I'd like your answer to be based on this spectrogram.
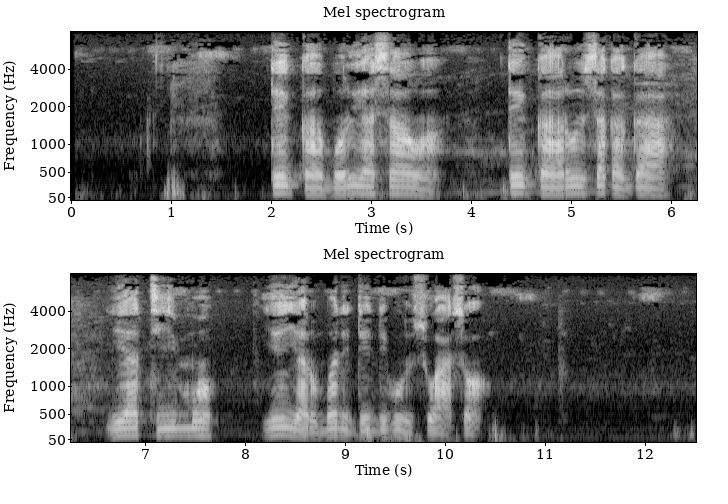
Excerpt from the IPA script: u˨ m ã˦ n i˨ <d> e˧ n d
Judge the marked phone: correct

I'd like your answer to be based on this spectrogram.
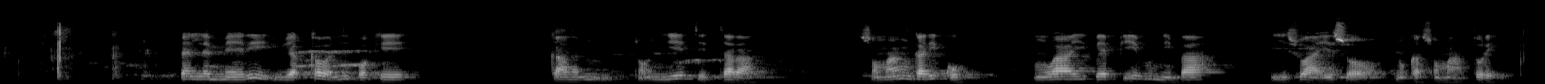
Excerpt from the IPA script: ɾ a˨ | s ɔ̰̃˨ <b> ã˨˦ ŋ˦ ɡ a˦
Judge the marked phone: incorrect: m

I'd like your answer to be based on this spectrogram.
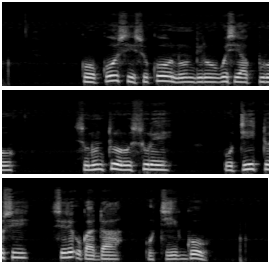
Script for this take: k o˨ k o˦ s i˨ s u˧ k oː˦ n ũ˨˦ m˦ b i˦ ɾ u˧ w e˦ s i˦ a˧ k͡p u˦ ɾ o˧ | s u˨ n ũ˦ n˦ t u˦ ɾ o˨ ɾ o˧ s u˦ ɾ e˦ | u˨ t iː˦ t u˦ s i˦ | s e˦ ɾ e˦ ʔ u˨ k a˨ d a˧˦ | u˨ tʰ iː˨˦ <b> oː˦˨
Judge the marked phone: incorrect: ɡ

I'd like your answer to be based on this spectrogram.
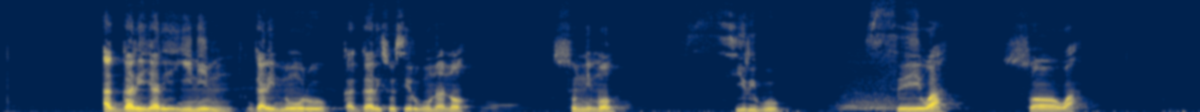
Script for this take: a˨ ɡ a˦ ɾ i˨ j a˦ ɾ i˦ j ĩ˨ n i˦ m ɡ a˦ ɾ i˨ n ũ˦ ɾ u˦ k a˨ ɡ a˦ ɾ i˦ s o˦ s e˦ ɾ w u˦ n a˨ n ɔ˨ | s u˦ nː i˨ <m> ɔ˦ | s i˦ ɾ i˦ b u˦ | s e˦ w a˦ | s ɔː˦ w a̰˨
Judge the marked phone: correct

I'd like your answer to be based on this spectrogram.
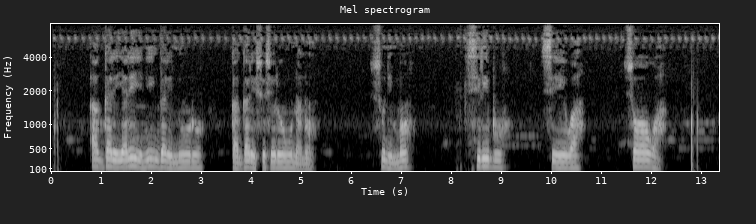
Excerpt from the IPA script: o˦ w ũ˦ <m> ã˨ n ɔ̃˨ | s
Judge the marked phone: incorrect: n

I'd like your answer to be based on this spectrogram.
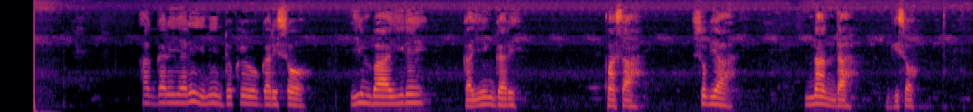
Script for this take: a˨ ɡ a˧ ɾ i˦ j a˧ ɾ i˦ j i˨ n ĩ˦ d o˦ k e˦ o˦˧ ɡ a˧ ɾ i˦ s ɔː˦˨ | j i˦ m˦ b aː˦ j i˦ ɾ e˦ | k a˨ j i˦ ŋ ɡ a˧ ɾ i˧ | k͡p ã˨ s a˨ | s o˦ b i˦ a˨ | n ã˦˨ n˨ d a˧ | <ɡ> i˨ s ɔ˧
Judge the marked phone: correct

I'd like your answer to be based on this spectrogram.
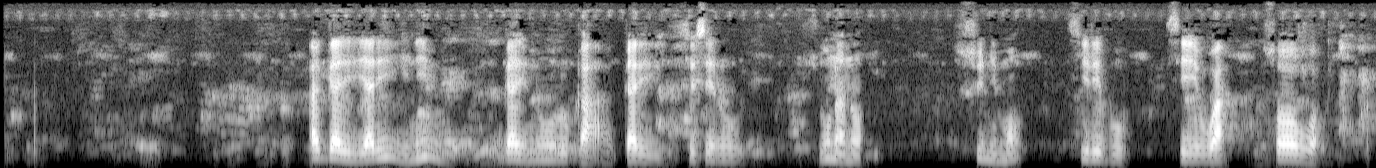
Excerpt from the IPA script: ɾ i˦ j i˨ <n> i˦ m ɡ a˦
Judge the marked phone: correct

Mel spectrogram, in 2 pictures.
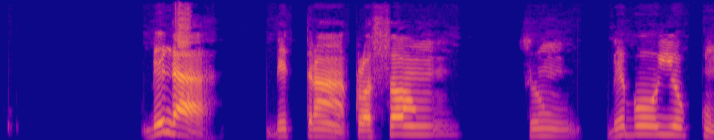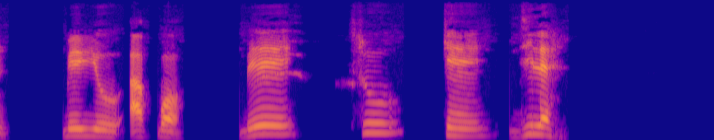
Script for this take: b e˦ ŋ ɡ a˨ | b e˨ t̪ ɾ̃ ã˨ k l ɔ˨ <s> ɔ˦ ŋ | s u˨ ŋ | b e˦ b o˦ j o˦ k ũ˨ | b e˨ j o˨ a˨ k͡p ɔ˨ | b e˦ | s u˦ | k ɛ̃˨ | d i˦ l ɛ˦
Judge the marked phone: correct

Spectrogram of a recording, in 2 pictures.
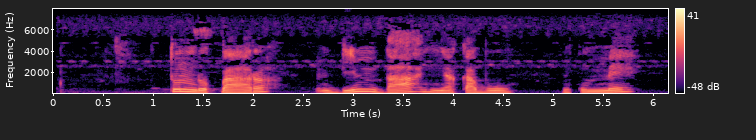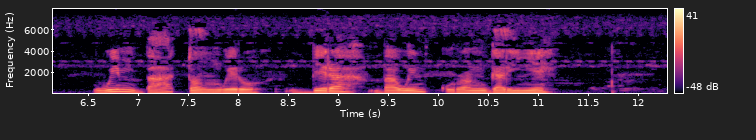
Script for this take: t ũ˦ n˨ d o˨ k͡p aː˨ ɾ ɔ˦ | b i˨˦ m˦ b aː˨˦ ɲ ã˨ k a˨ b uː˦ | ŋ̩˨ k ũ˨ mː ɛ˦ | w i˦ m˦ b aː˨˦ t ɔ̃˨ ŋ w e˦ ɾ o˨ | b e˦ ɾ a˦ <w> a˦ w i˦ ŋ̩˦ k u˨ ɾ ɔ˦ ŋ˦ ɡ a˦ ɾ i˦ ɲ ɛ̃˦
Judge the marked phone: incorrect: b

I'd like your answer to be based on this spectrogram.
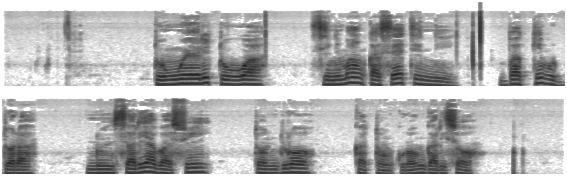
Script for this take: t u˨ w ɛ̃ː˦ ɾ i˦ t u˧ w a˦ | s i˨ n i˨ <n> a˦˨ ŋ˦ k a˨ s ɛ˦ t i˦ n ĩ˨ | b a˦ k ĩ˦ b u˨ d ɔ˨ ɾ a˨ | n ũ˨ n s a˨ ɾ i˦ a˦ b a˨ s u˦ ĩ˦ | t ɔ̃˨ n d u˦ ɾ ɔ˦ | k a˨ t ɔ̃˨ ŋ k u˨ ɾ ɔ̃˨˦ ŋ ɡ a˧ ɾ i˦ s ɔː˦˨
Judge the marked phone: incorrect: m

